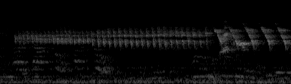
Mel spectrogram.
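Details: Long-tailed shrike of the Pastol type, a caged songbird in full song, recorded for training other birds: a long, dense buzzy rattle held for about two seconds, then a burst of sharp, rapid descending chirps, with faint background hiss.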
